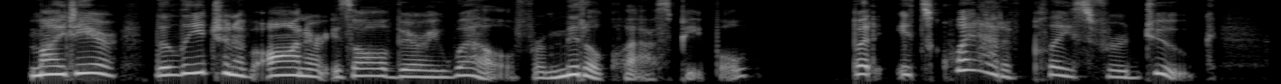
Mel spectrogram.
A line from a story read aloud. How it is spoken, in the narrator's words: cried Germain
